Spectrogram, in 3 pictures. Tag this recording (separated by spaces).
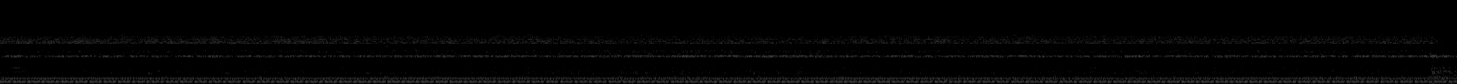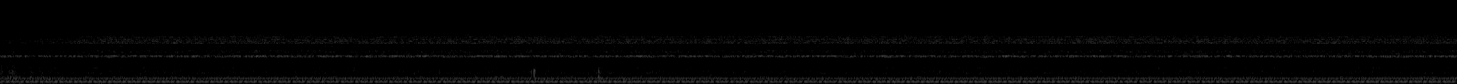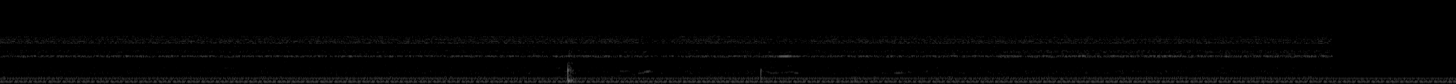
flashes hail storm thunder weather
